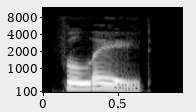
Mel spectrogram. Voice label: "filleted", pronounce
